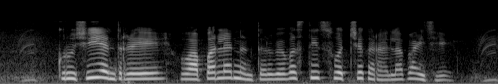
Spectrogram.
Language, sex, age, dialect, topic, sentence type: Marathi, female, 25-30, Varhadi, agriculture, statement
